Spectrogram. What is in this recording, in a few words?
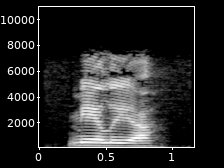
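"меліа", Komi, female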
